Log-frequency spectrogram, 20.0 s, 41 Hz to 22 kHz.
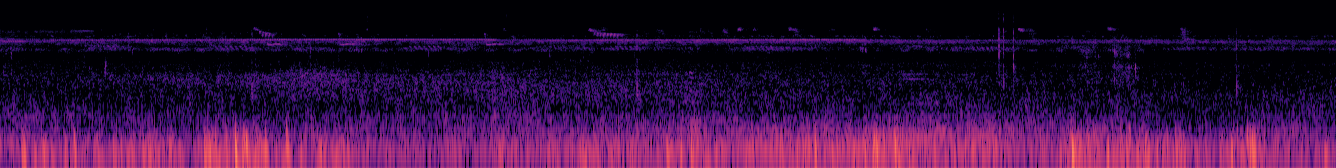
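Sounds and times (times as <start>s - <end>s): insects droning: 0.0s - 20.0s
uneven low rumble: 9.8s - 20.0s.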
